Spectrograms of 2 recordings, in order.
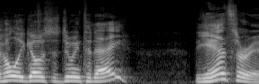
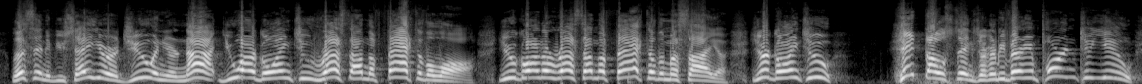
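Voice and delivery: loud, raised-pitch sermon warning; forceful preaching; 9 semitones higher, 8 dB louder than usual. Real, not acted. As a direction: drive each point home with rising force.

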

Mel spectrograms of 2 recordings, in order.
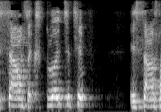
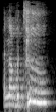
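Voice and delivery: high-pitched indignant lecture; exasperated correction; 6 semitones higher than usual. Acted. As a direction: set them straight point by point, pitched high.

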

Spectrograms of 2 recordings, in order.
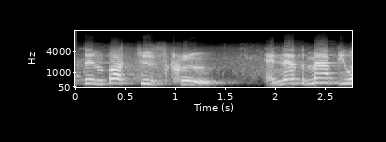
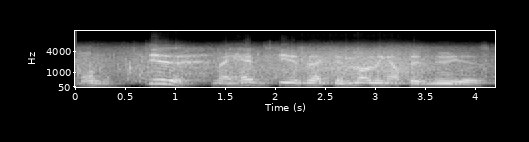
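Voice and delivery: put-on French accent; 8 semitones lower than usual. Frenchman wakes on beach.

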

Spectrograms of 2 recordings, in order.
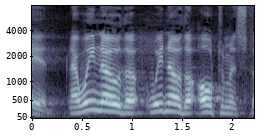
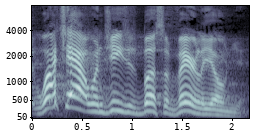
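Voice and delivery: usual speaking voice

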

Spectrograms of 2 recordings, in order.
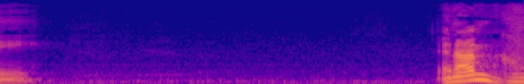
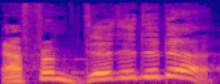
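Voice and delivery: higher, louder sputtering dad; mock angry sputter; 9 semitones higher, 4 dB louder than usual. Angry dad sputtering at his five-year-old son. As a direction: sputter like an angry father lost for words. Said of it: "I'm just got the angry face on".

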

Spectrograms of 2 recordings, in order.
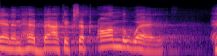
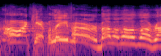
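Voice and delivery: much higher, loud mock outrage; shrill indignant friend impression; friend joining in the anger; 10 semitones higher, 7 dB louder, faster than usual. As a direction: play the friend who gets fired up with you. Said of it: "They're like".

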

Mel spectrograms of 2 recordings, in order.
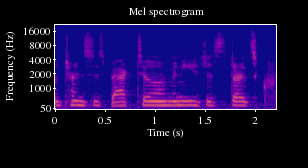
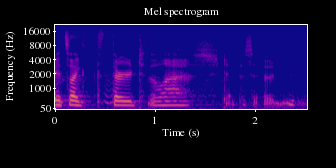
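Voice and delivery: whisper; 5 dB quieter than usual. Real, not acted. Answers question in a whisper.

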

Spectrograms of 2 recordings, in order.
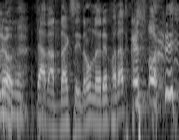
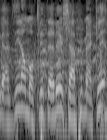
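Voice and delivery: normal talking voice

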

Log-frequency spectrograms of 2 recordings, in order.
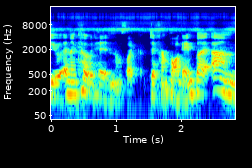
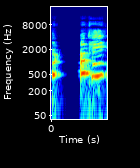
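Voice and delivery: higher, louder mock-bright "oh, okay"; a retold, hurt little "oh, okay"; stung "oh okay"; 4 dB louder than usual. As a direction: brush off the hurt with a bright, high "oh". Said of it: "and I was like".

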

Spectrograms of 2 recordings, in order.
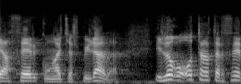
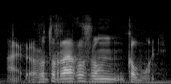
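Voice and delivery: unvoiced quick aside; whispered aside; 2 semitones lower, 6 dB quieter than usual. Real, not acted. Lecturer drops to a whispered aside. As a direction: whisper it to yourself. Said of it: "whispered aside".

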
